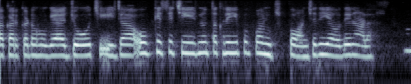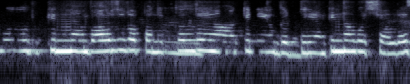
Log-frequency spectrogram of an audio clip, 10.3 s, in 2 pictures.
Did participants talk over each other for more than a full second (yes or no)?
no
